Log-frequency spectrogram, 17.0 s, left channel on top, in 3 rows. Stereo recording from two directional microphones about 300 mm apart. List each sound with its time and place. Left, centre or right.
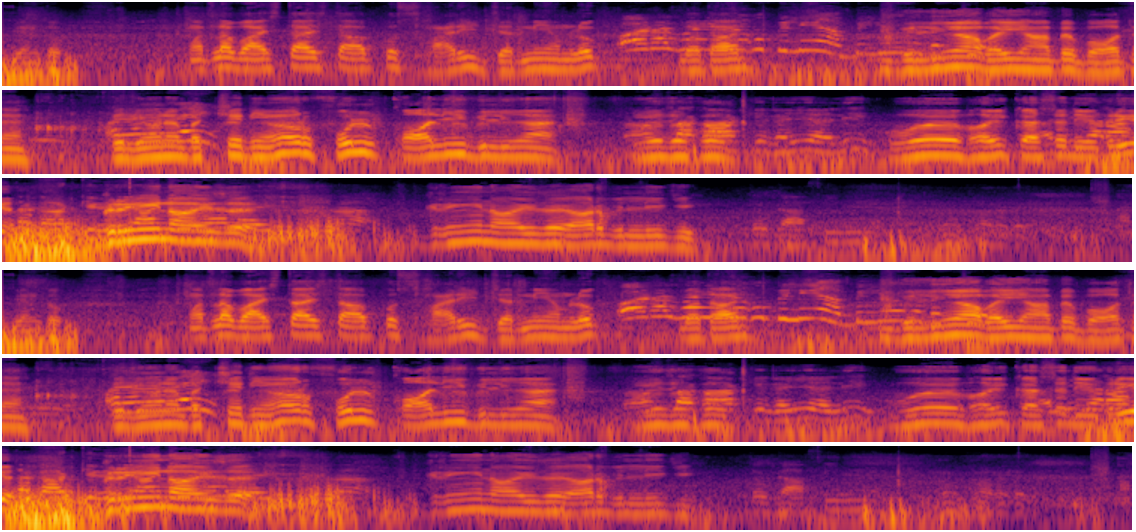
0.2 s a sound: centre
0.9 s speech: centre
8.8 s speech: centre
10.1 s speech: centre
11.1 s speech: centre
11.7 s speech: centre
12.6 s a sound: centre
13.5 s speech: centre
